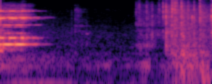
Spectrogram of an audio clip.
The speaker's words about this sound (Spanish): Teléfono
